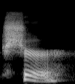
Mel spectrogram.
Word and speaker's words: sure: just is sure sure so it's going to sound sort of like s h e r even though it's spelled s r e but sure sure and don't make it too short like Americans they're not going to say it like sure sure it's got to be held out a little bit more you know we hold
